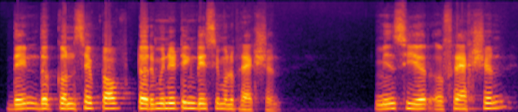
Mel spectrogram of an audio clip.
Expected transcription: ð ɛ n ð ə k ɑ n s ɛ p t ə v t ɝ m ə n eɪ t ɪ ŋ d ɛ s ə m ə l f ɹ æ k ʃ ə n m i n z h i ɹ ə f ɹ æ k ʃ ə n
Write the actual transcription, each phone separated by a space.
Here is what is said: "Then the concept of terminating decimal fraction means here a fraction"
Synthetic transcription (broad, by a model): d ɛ n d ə k ɑ n s ɛ p t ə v t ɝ m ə n eɪ t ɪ ŋ d ɛ s ə m ə l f ɹ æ k ʃ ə n m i n s h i ɹ ə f ɹ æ k ʃ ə n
